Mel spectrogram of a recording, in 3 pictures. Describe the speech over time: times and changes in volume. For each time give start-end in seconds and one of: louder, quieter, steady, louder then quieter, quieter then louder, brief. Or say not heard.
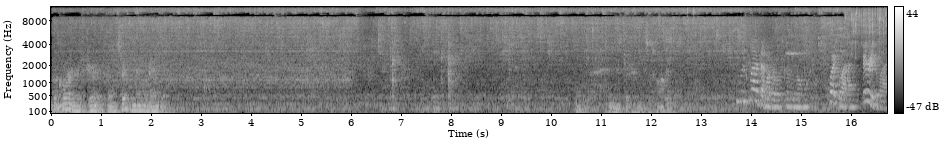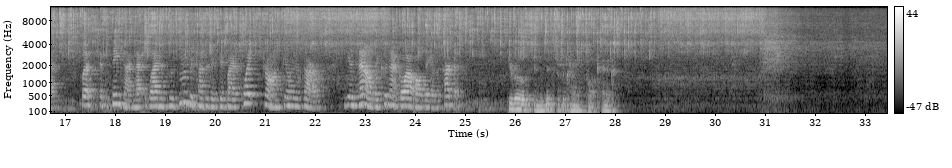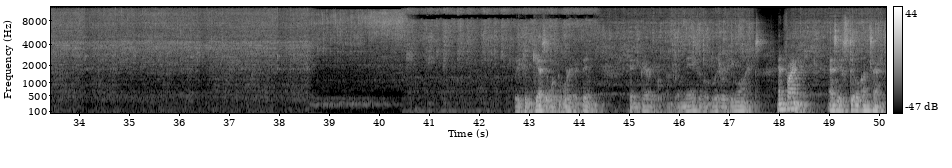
0.0-2.5 brief
11.1-12.7 brief
13.7-24.9 steady
25.9-28.0 brief
42.7-50.0 quieter then louder.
